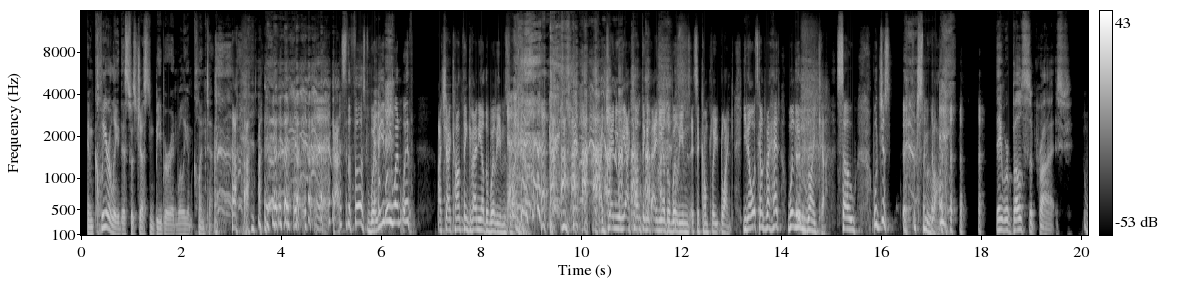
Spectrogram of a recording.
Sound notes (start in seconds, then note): 2.6 chuckles; 2.6 laughs; 4.4 wheezes; 8.5 guests laughing; 16.5 chuckle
